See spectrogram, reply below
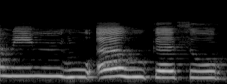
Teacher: منه کی پیش، یعنی ہا کی جو پیش ہے اس کو کھینچیں گے نہیں، اور قاف کو بھی ہیوی رکھ کے پھر آگے او کثر میں سا صاف لیکن را ہیوی ہوگا، کیونکہ را کے اوپر ایک تو زبر ہے، ٹھیک ہے، ایک تو یہ وجہ جب ہم اس کو ملا کے پڑھیں گے، لیکن اگر ہم را کو ساکن کر دیں گے جیسے ہم وقف کریں تو را سے پہلے والے حرف کی حرکت کو دیکھیں گے، ٹھیک ہے.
